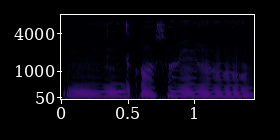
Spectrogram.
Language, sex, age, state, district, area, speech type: Telugu, male, 18-30, Andhra Pradesh, Sri Balaji, rural, spontaneous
